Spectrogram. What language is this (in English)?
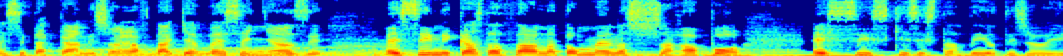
Greek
